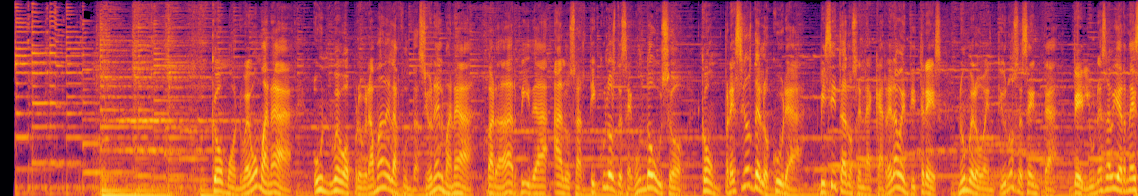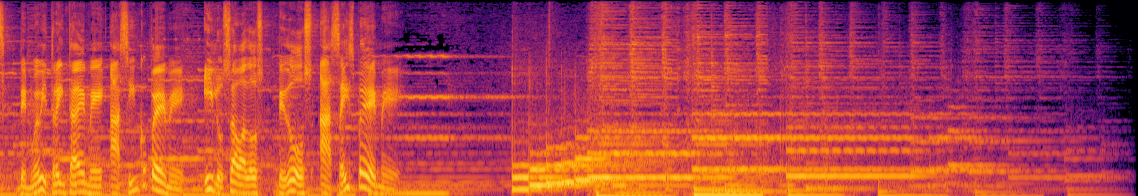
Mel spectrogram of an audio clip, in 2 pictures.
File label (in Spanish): CUNA RADIAL PERIFONEO; ALMACEN MANA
